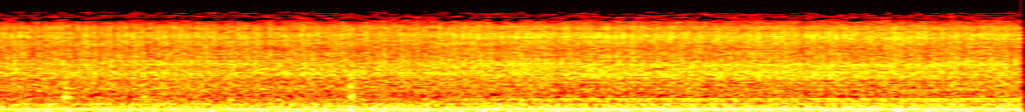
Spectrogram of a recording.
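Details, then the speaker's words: Suzuki Every wagon idling with the aircon running: a steady, constant low hum with no engine shake and no ticking. The engine sounds in good condition. "Hindi gumagalaw ang makina. Wala sa ingay kahit tunting tik-tik mga kajod. Importante talaga yung ingay niya."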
